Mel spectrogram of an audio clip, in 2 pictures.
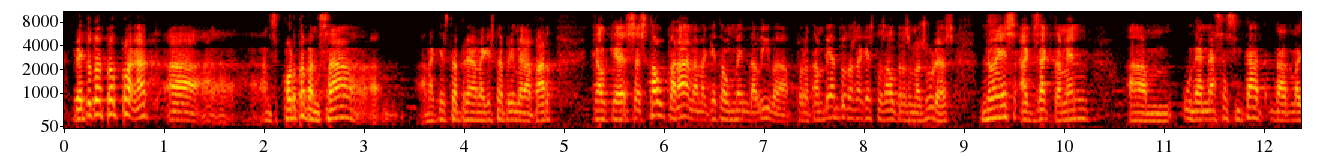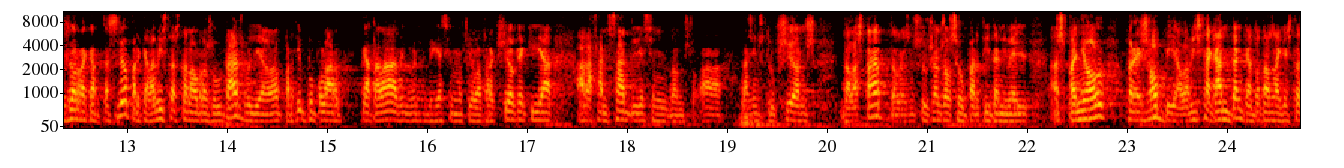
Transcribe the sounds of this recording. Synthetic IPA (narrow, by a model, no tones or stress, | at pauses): bet̪ot̪ət̪ot̪̚pləɣat̪ə | ə̰nspɔɾt̪əpənsa̰ | ə̰nəkɛst̪əpɾənəkɛst̪əpɾimeɾəpaɾt̪̚ | kəːlˠkəsəst̪aupəɾanəmbəkɛt̪əwmend̪əliβəpɾɔt̪əmbeəmt̪ot̪əzəkɛst̪əzalˠt̪ɾəzməzuɾəz | noezəɡzak̚t̪əmen | əmunənəsəsit̪at̪̚d̪əməʒorəkəp̚t̪əsiopəɾkɛələβist̪əːst̪anəlˠzrəzulˠt̪azbuðiəəlˠpəɾt̪it̪̚pupulaɾkət̪əlaβiend̪iɣesimləseβəfɾəksiokəkiaaðəfənsat̪̚d̪iɣesimd̪ɔnzə | ləzinst̪ɾuksionz | d̪ələst̪at̪̚d̪ələzinst̪ɾuks̬ionzðəlˠsɛwpəɾt̪it̪əniβeʎə̰spəɲɔlˠpɾɔezɔbːiəːləβ̞ist̪əkant̪əŋkət̪ot̪əzəkɛst̪ə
